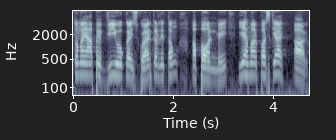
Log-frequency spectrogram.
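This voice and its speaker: At a moderate pace and in a high, pushed, bright voice, a male physics teacher runs an exam coaching lecture full of derivations, repeated key points and self-answered questions. He affectionately calls his students "child." The tone is clean, with no room sound.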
